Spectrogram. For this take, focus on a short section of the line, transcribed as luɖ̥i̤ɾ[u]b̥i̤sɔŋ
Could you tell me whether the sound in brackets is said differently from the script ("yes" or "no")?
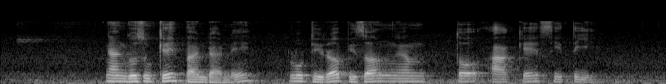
yes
